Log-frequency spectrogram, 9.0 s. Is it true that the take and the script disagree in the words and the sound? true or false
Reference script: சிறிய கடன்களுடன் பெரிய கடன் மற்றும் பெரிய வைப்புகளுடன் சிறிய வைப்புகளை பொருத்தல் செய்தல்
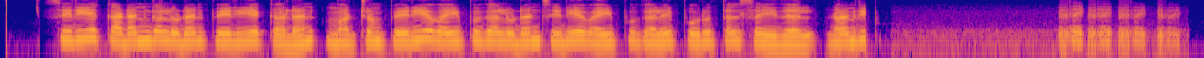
true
